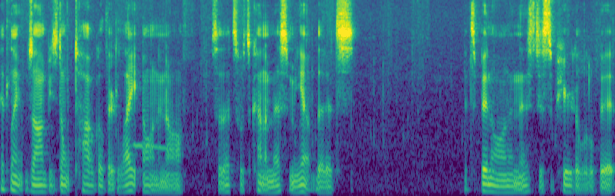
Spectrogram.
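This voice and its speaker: Speaking at a fairly quick pace, a man with a fairly low pitch shows vocal fry and ordinary pitch variation. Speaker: gaming video creator. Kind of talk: casual gameplay commentary. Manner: hesitant, many fillers.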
